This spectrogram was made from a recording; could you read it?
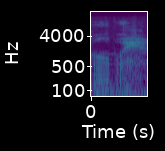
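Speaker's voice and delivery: hushed, soft, unvoiced sneaking whisper.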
